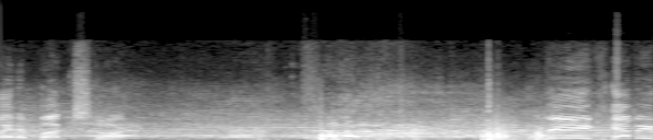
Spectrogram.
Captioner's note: crowd chatter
